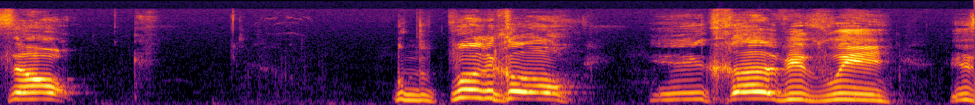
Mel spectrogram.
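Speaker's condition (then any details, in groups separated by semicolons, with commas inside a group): Spastic quadriplegia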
